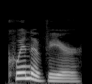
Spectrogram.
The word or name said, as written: quinevere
